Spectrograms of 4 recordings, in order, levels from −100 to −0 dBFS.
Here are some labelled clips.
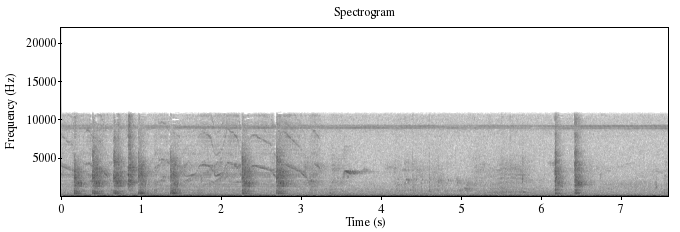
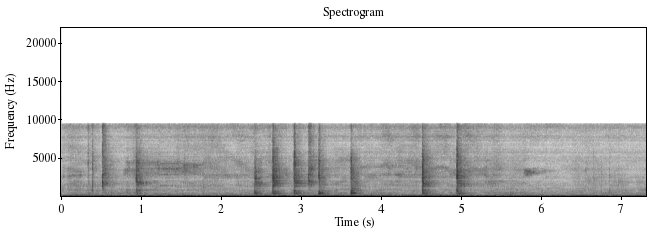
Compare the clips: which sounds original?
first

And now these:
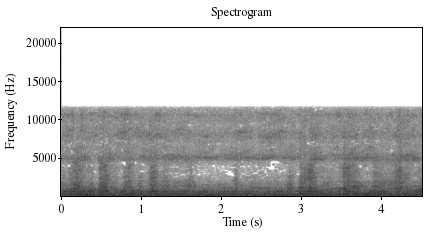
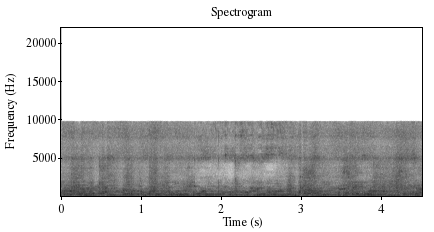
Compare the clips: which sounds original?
first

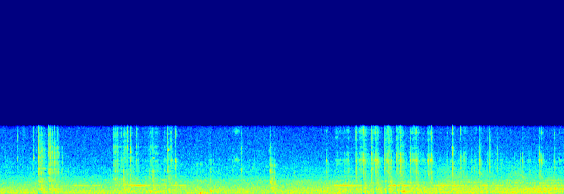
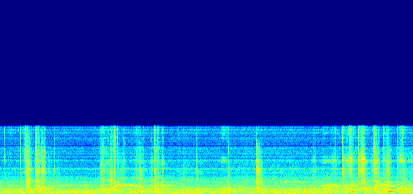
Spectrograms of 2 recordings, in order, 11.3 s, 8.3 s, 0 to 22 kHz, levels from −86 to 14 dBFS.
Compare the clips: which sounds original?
first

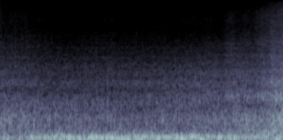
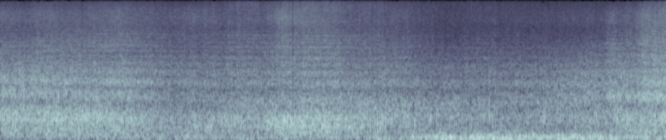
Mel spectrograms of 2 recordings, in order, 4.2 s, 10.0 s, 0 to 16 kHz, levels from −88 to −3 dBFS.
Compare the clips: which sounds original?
second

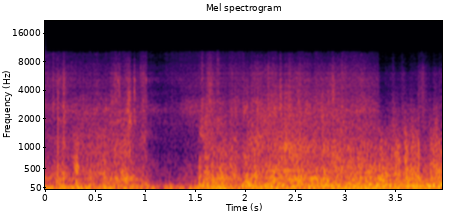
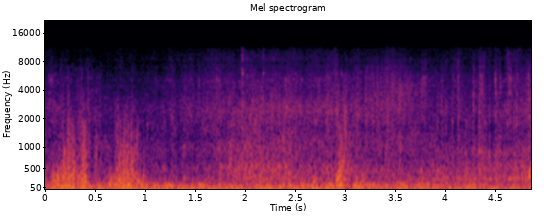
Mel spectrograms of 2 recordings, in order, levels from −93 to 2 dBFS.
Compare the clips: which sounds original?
second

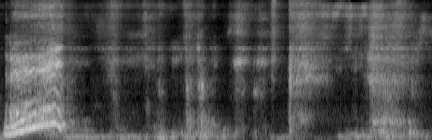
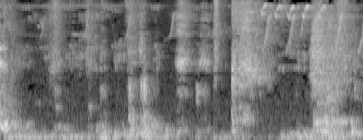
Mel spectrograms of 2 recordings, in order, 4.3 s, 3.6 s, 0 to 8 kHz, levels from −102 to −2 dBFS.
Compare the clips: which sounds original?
second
